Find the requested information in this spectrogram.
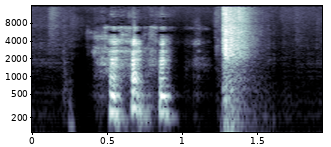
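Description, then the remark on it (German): A door shuts with a single soft thud and rustle, coming after a few brief muffled vocal sounds in the background, then quiet. “ich muss hier mal ganz kurz die Tür zumachen, weil die Mädels...”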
